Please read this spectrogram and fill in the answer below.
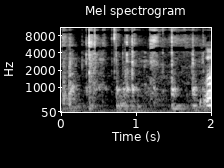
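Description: Irregular light clicks and knocks of hard plastic: a plastic fashion doll and its arms bumping against a clear plastic tube as the doll is pushed down into it.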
